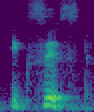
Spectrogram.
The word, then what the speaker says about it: exist: Exist. Stress on the second syllable. Exist.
